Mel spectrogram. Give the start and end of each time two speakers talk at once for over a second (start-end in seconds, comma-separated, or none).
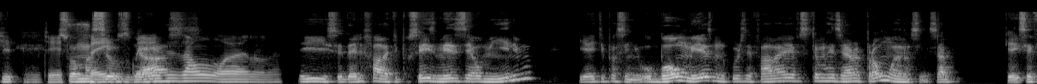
0.6-2.0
